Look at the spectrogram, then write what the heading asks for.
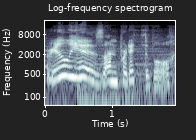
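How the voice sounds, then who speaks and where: A little girl oracle from a fantasy game, in an extremely high, sweet voice. She sounds serene and cheerful, soothing yet formal, while loud music plays behind her. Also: very animated, normal speed. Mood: knowing.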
